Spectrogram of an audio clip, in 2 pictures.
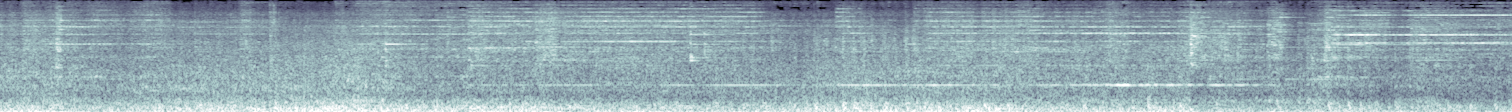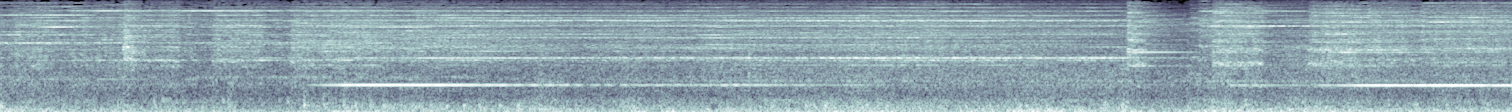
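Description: Norfolk Southern double-stack intermodal freight train rolling by on a tight curve: a steady rumble of wheels on rail, with high, held wheel squeals that start and stop as the cars work through the curve.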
